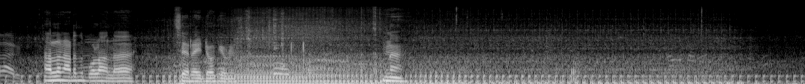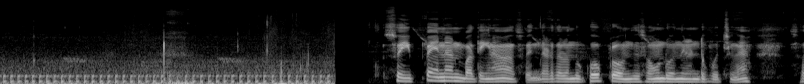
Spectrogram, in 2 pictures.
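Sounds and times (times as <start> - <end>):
motorcycle engines idling: 0.0 - 11.4.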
